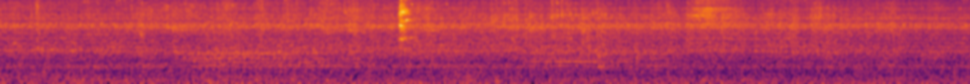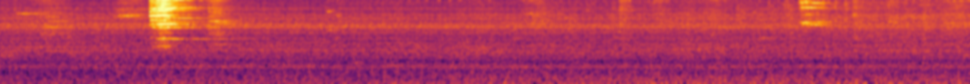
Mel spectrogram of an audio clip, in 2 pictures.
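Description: Freight train of hopper and gondola cars rolling past: a steady low rumble of steel wheels on rail, with a short, high wheel squeal about seventeen seconds in and another, fainter one near the end.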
